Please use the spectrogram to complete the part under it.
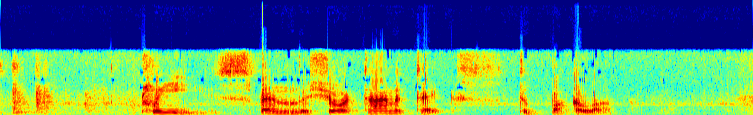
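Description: A middle-aged man speaks calmly and earnestly, close to a microphone.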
